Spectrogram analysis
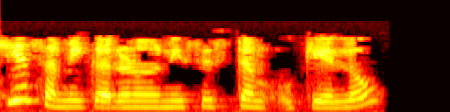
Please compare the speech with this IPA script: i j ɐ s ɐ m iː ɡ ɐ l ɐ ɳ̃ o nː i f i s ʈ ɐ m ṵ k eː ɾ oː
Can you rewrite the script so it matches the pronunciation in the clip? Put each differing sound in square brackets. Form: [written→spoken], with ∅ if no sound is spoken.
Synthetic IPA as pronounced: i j ɐ s ɐ m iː [ɡ→k] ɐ [l→ɾ] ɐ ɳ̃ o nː i [f→s] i s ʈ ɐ m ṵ k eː [ɾ→l] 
